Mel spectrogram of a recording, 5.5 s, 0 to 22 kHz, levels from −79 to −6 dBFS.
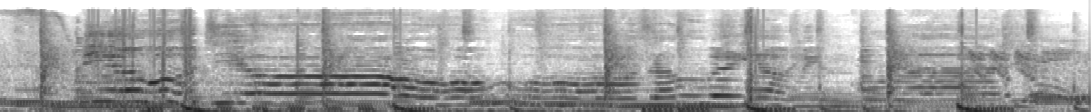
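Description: Integer overflow hits at 0.22–0.97 s, 1.50–2.01 s, 3.04 s, 3.75–3.83 s and 4.82–4.89 s. Peaks pushed about 1 to 2 dB past the integer limit wrap to the opposite sign instead of being held there, so you get harsh, violent cracks, far nastier than ordinary clipping.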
